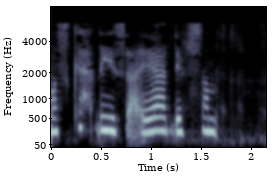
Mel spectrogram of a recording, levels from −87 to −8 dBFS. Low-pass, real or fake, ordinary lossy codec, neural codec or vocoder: 7.2 kHz; fake; MP3, 24 kbps; codec, 24 kHz, 1.2 kbps, DualCodec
